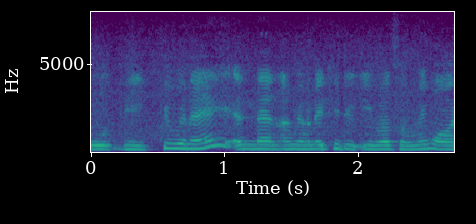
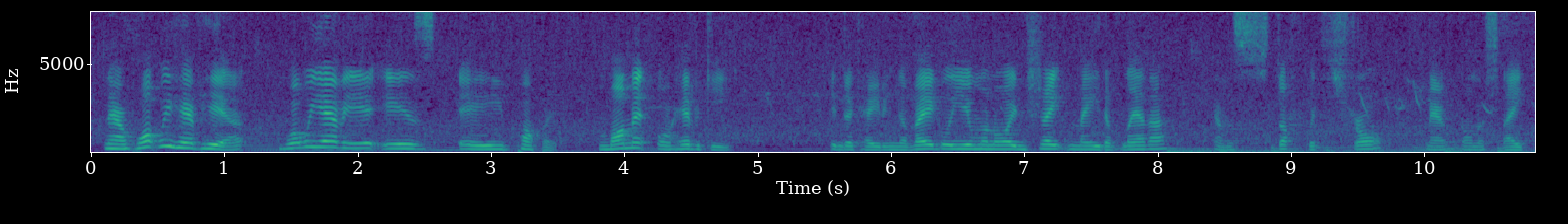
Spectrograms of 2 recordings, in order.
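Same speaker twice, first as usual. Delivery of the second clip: British Cockney putting on posh; Cockney trying posh; 3 semitones lower than usual. Acted. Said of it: "British Cockney trying to sound posh".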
